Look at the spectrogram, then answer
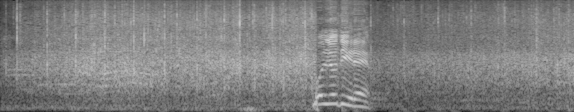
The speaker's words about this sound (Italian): Non faccia partire gli applausi dell'aula, per favore.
